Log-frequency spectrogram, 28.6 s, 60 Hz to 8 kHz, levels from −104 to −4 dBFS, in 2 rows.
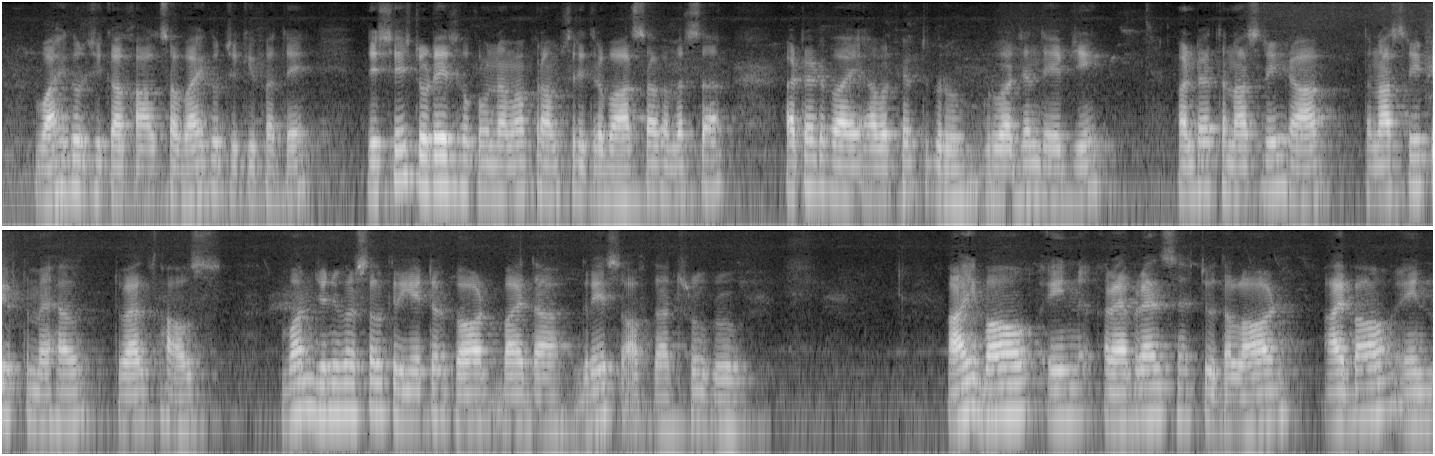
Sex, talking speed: male, 115 wpm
